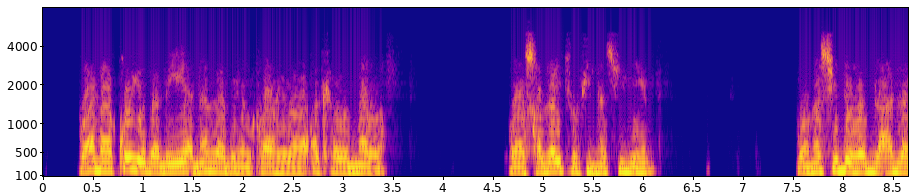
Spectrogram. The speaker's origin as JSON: {"language": "Arabic", "town": "Damascus", "region": "Damascus Governorate", "country": "Syria", "said": "كما يقولون عندنا في دمشق الألف من المصريجة، المصريجة العصاية الطويلة عندنا"}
